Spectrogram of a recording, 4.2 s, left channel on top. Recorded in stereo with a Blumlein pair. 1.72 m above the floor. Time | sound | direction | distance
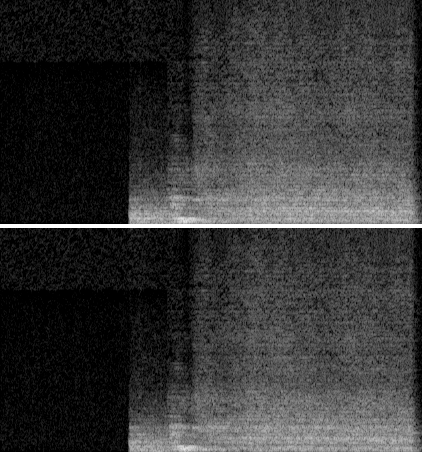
1.3 | a toilet flushing | straight ahead | 2.5 m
